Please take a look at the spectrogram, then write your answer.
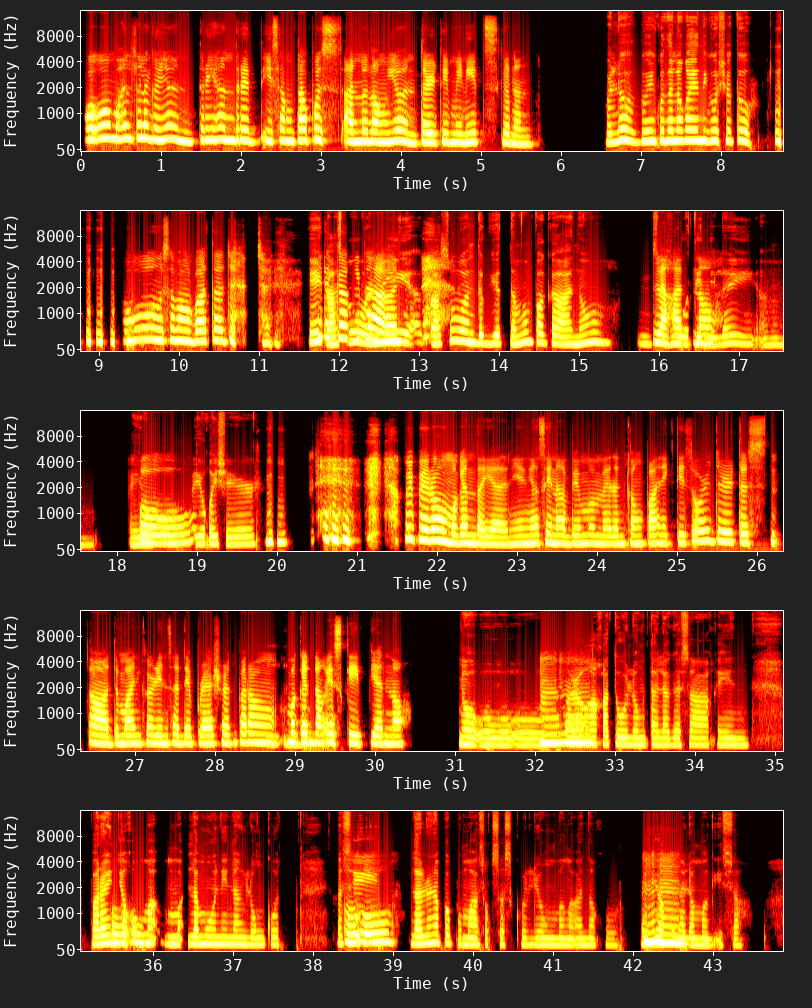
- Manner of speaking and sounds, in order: chuckle; laughing while speaking: "diyan, chariz"; tapping; chuckle
- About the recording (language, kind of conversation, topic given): Filipino, unstructured, Ano ang pinaka-nakakagulat na inobasyon na nakita mo kamakailan?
